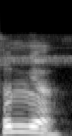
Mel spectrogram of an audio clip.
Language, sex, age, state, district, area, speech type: Nepali, male, 18-30, West Bengal, Kalimpong, rural, read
